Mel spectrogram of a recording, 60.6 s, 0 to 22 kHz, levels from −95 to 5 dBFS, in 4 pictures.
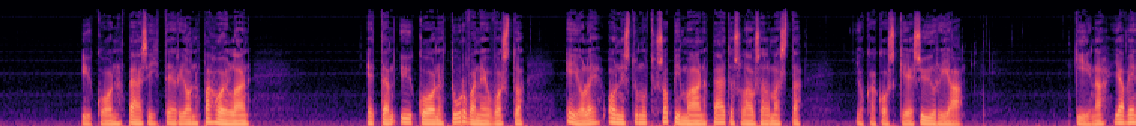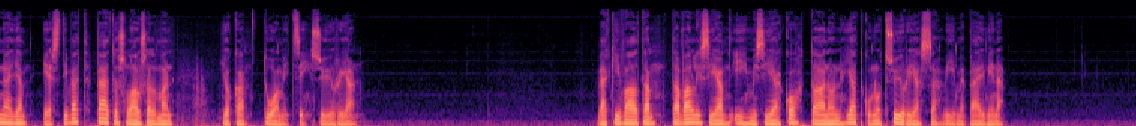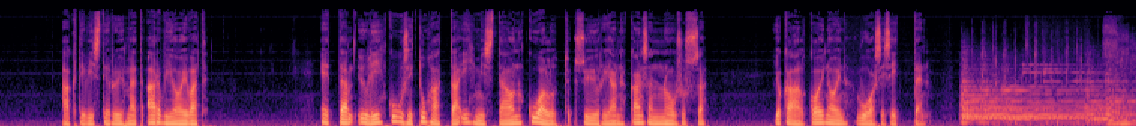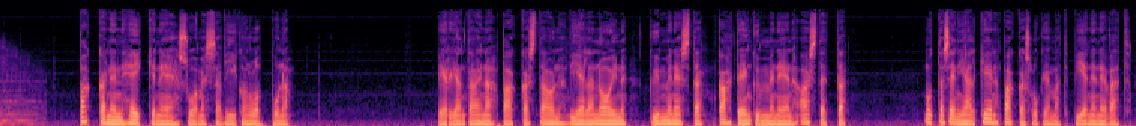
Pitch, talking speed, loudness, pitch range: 100 Hz, 65 wpm, -19 LUFS, 95-115 Hz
